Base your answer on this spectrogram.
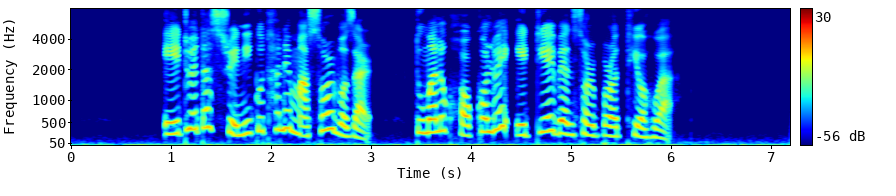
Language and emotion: Assamese, angry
